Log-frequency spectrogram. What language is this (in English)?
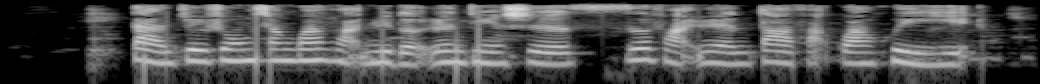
Chinese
